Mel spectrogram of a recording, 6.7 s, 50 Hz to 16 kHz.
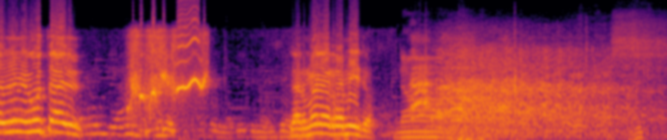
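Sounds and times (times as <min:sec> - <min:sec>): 
speech: 0:00.0 - 0:01.9, 0:02.8 - 0:05.0
voices murmuring: 0:01.2 - 0:02.8
breathy attempted whistle: 0:01.3 - 0:02.2
laughter: 0:04.1 - 0:06.6.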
